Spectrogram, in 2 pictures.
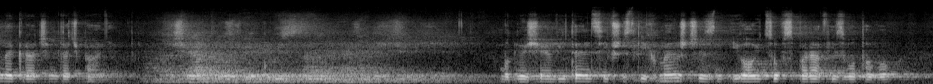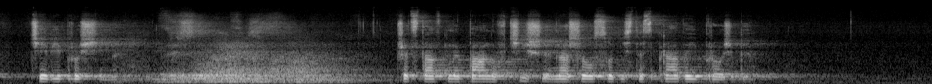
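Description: A man reads aloud calmly into a microphone in a large echoing hall.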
